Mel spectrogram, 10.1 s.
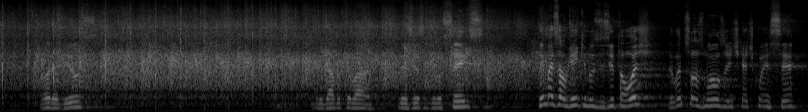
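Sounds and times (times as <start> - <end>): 
audience applauding: 0.0 - 7.3
speech: 0.5 - 1.2, 3.9 - 10.0.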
